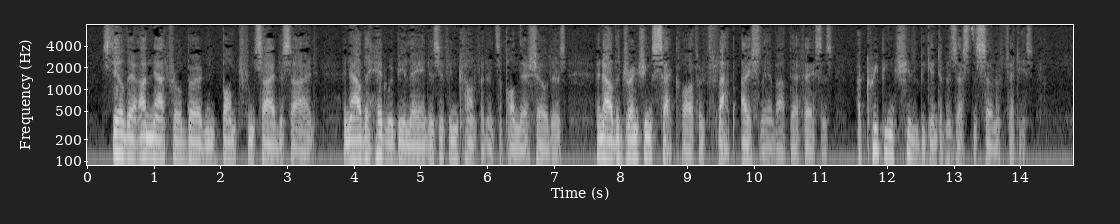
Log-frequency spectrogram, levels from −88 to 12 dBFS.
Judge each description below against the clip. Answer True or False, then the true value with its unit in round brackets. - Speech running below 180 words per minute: False (185 wpm)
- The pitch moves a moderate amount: True (3.4 semitones)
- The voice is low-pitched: True (90 Hz)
